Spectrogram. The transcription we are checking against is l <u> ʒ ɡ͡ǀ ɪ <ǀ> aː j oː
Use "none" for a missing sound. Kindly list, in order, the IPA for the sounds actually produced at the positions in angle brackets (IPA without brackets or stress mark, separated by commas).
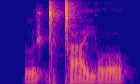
u, ǀ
